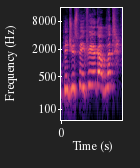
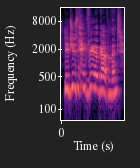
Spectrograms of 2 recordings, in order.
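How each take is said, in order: First: Loud, fast, imperious demand; booming arrogant alien overlord. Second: Booming arrogant alien overlord. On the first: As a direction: press the question haughtily. GM voices dragon repeating question. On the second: GM voices dragon questioning. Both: Acted.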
